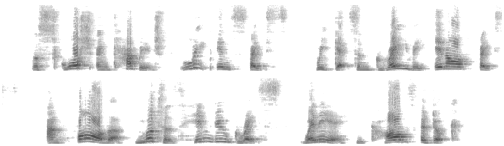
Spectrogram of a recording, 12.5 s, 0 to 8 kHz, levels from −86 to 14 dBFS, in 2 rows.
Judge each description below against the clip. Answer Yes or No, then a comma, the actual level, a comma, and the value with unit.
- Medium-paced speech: No, slow, 115 wpm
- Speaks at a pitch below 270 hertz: No, very high, 290 Hz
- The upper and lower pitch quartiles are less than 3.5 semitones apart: No, average, 4.8 semitones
